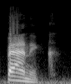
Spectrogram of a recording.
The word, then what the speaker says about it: panic: with icy picnic okay the rule says in case if you have any word that's ending with ic the stress should be on the last but one syllable so let's break this panic is which means i will stress on pa and it's pronounced that panic tragic trick i will stress on track magic i will stress on ma picnic i will stress on pick let me bring this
